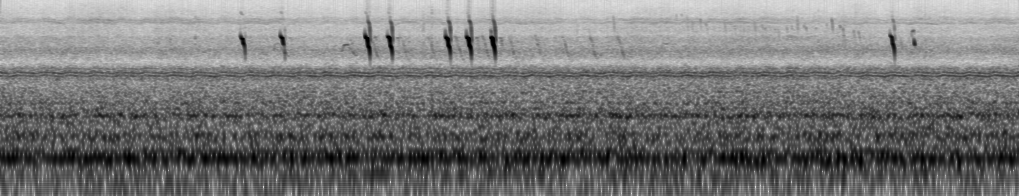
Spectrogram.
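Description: birds calling outdoors

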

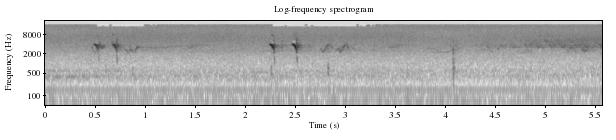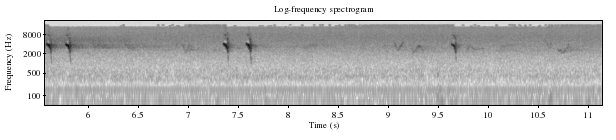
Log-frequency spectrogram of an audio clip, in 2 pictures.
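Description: wild birds calling

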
